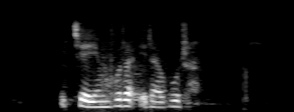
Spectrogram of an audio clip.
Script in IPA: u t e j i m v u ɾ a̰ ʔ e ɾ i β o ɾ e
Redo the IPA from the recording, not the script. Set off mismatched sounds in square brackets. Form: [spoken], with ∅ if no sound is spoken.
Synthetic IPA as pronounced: u [c] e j i m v u ɾ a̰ ʔ [i] ɾ [a] β [u] ɾ [a]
